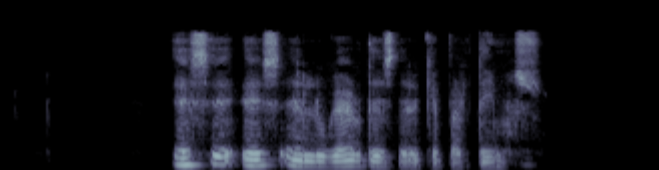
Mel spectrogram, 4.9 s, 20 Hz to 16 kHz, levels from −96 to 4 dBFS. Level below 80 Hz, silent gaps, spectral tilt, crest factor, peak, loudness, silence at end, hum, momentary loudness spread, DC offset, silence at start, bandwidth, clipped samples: -84 dBFS; 3.54-3.58 s; -3.5 dB/octave; 20 dB; -18 dBFS; -36 LUFS; 0.9 s; none; 14 LU; under 0.1%; 1.3 s; 8 kHz; under 0.1%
